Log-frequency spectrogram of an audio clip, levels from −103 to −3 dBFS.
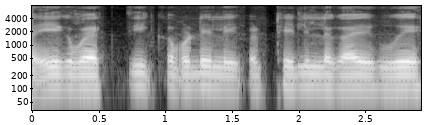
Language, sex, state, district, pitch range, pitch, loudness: Hindi, male, Uttar Pradesh, Saharanpur, 105-110 Hz, 105 Hz, -18 LUFS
